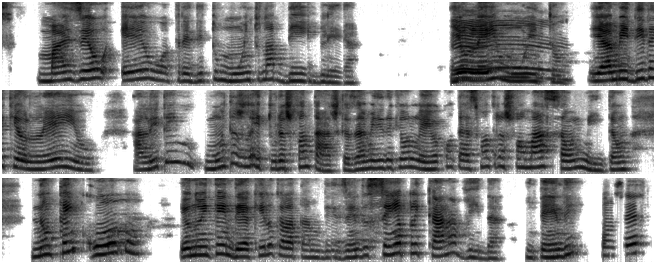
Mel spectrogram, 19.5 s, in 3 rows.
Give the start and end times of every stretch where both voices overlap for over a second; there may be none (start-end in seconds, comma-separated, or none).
4.5-5.7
